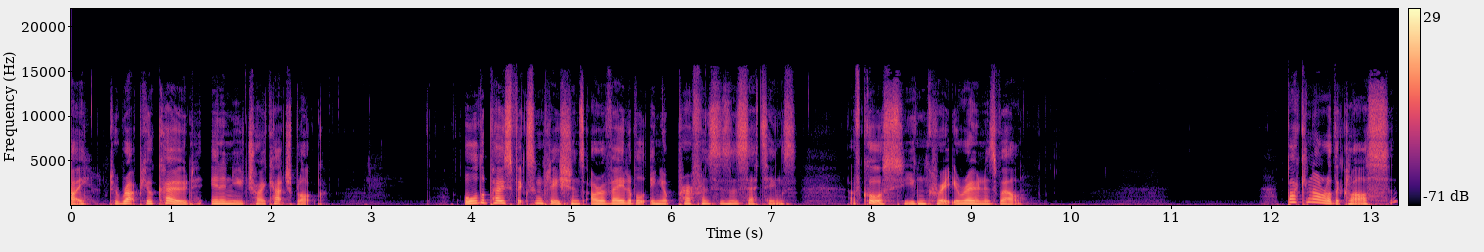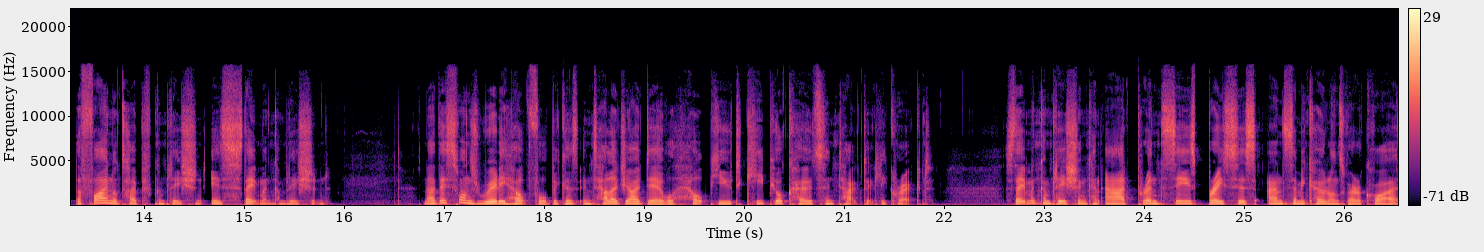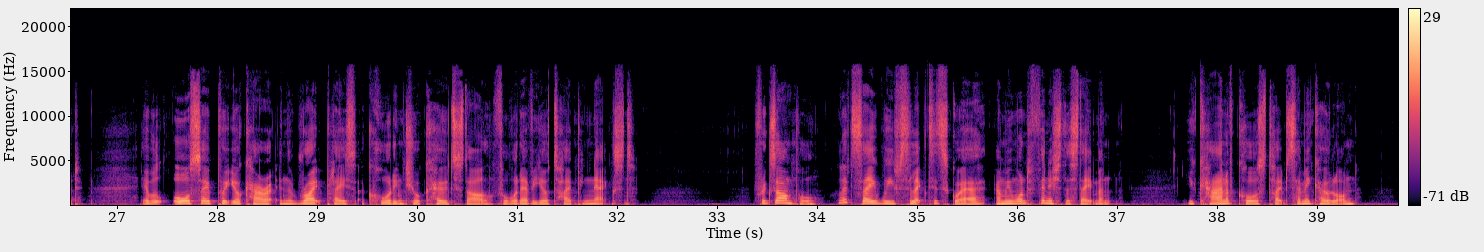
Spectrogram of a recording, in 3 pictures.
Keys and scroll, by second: 0.6 Return, 13.8 super+e, 37.9 shift+super+Return.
